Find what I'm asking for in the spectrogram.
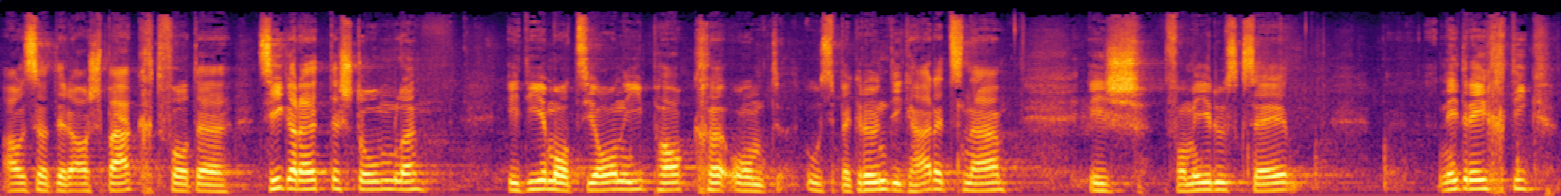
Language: Swiss German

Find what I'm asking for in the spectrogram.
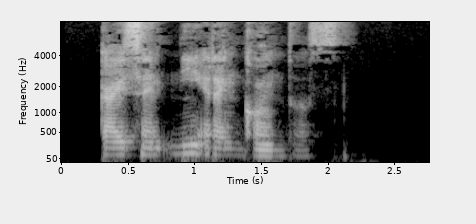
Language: Esperanto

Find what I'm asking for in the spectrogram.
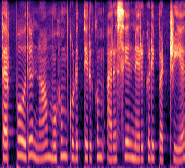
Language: Tamil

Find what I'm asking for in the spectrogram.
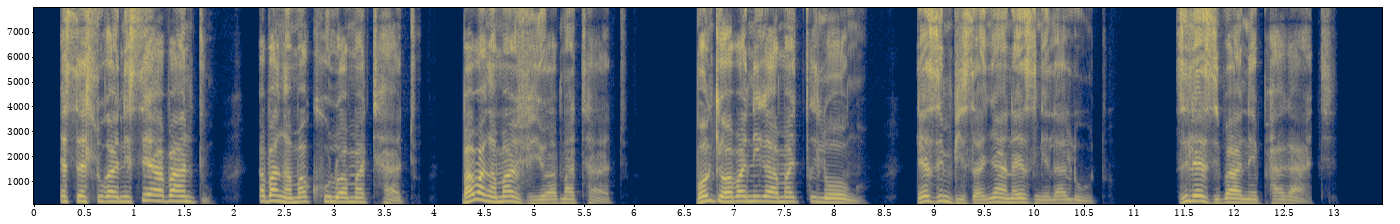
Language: North Ndebele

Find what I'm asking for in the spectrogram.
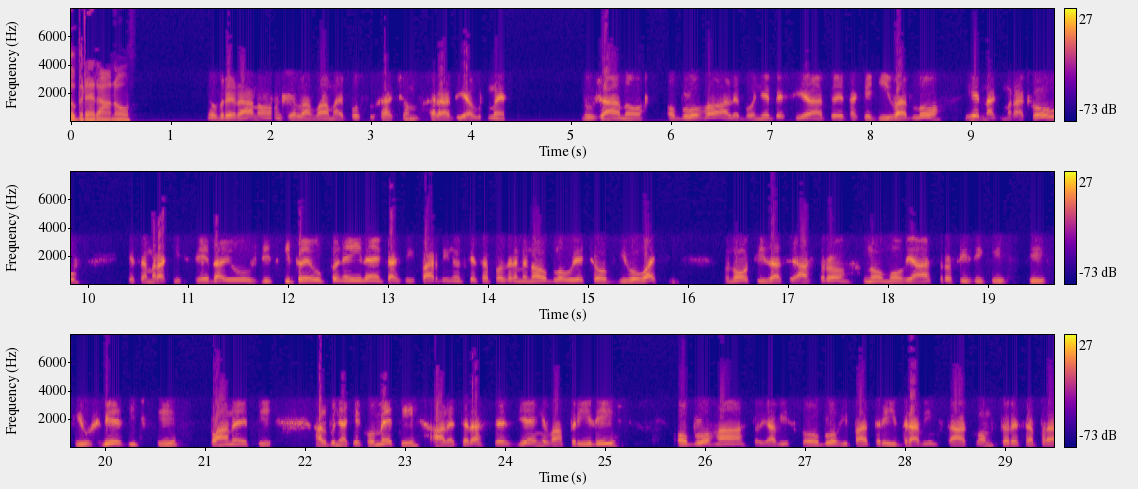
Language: Slovak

